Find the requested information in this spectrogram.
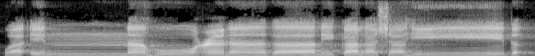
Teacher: ada nun tasdid, maka dia ditekan kemudian disertai gunnah, tekan 2 ketukan ya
